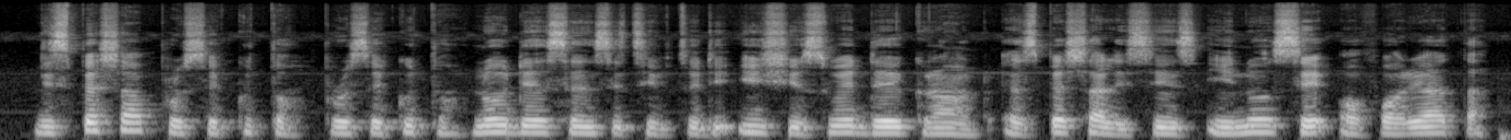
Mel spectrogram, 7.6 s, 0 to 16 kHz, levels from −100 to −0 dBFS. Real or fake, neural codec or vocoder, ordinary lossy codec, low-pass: real; none; none; 14.4 kHz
